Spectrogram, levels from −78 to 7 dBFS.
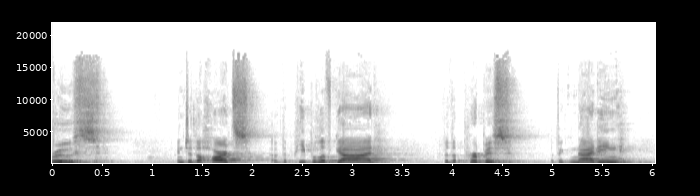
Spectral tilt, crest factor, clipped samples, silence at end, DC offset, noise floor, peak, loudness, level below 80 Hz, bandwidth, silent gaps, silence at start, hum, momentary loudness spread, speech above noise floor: -5 dB/octave; 22 dB; under 0.1%; 0.2 s; under 0.1%; -60 dBFS; -6 dBFS; -27 LUFS; -68 dBFS; 17.5 kHz; none; 0 s; none; 19 LU; 33 dB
